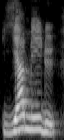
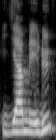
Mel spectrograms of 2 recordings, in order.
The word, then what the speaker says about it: やめる: plus meru, et derrière, il faut savoir est-ce qu'il se prononce tomeru ou est-ce qu'il se prononce yameru.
